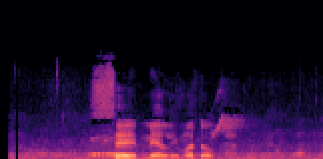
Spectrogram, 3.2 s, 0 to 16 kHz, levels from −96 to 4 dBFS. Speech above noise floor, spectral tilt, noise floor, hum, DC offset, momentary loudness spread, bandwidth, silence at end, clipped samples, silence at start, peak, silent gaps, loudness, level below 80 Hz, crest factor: 21 dB; -5 dB/octave; -44 dBFS; none; under 0.1%; 25 LU; 9.8 kHz; 0.05 s; under 0.1%; 0.1 s; -4 dBFS; none; -23 LUFS; -76 dBFS; 22 dB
